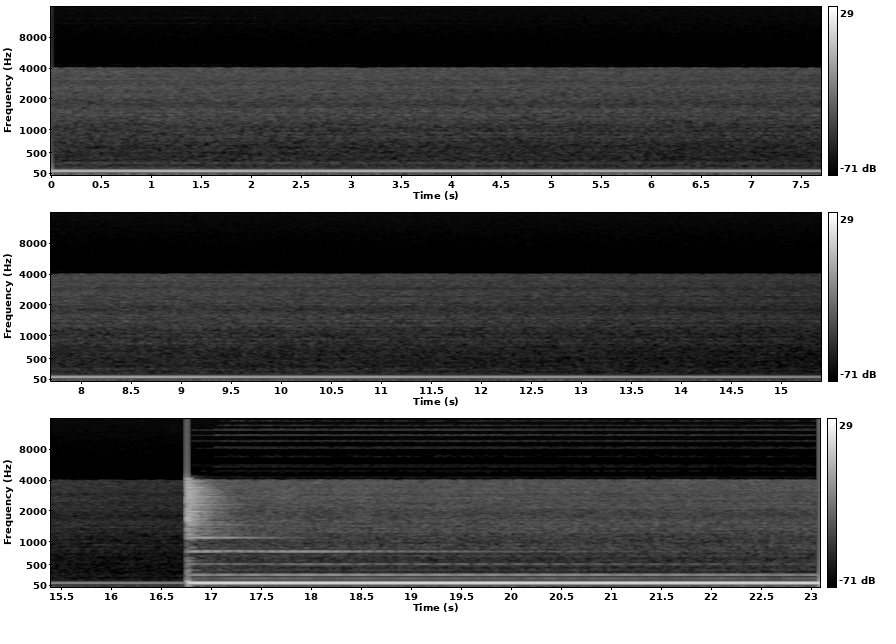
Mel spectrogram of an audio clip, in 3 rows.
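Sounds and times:
bell: 16.8 - 22.9.

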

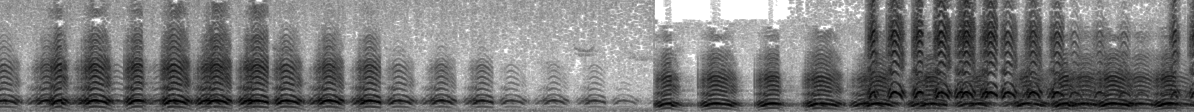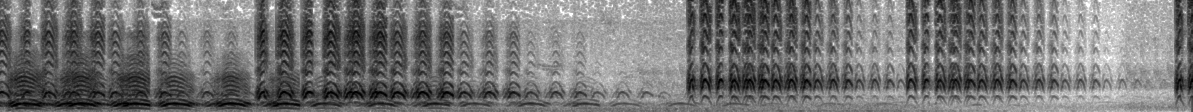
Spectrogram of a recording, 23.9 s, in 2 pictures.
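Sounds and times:
crow giving harsh caws: 0.0 - 22.7.

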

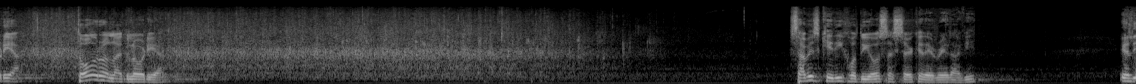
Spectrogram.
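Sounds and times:
speech: 0.0 - 1.8, 8.0 - 10.0, 11.2 - 11.3
applause: 0.0 - 6.8.

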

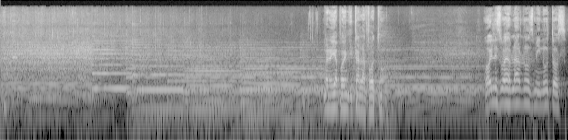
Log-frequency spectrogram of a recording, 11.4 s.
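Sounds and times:
audience applauding: 0.0 - 6.1
speech: 6.5 - 7.8, 9.7 - 11.3.

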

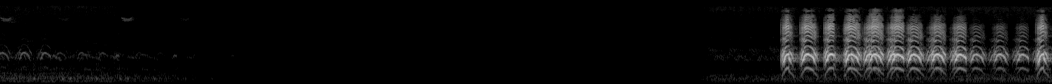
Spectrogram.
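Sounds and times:
crow cawing: 0.0 - 1.9, 7.8 - 10.5.

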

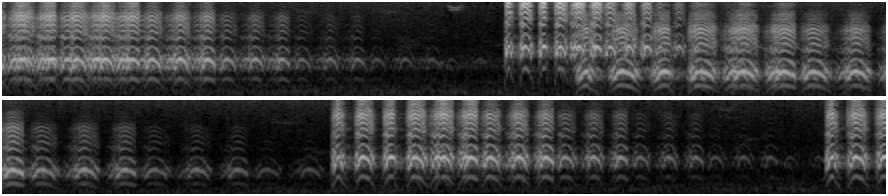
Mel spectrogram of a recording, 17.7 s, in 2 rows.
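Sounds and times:
crow cawing in raspy bursts: 0.0 - 4.2, 5.0 - 17.6.

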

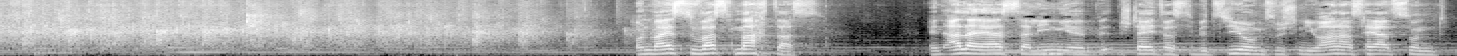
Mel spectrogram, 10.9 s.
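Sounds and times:
audience applauding: 0.0 - 5.5
speech: 4.8 - 6.1, 7.0 - 10.9.

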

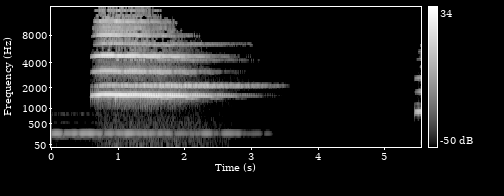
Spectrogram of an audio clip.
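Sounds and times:
pentatonic bird melody: 0.6 - 3.1.

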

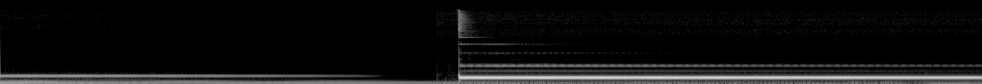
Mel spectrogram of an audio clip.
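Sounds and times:
pentatonic bell melody: 4.6 - 9.6.

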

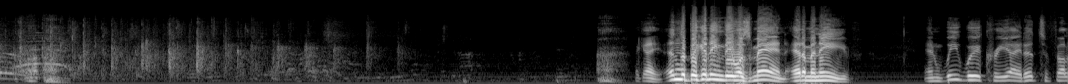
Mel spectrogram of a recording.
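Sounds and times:
audience applause: 0.0 - 4.3
speech: 0.3 - 0.6, 6.4 - 8.6, 9.2 - 10.6.

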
